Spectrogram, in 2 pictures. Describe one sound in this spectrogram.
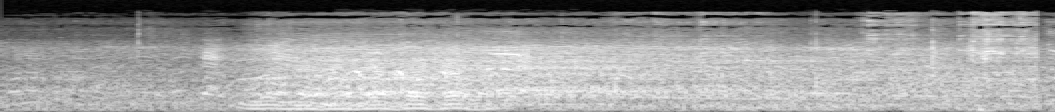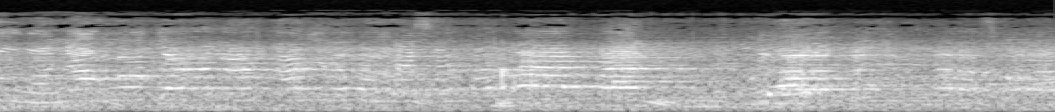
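A crowd of children chatters in the background.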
